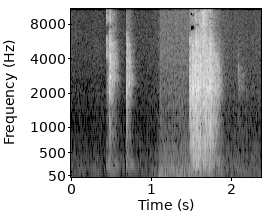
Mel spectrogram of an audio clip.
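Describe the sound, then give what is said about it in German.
Paper pages being flipped: two quick, crisp rustles, a short pause, then a longer and louder swishing page turn, with no voices. “man hört mich blättern.”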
